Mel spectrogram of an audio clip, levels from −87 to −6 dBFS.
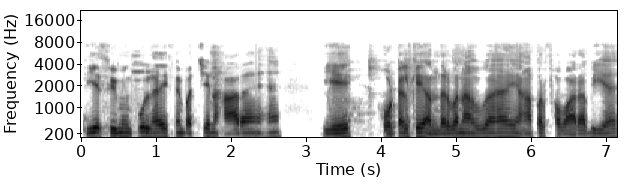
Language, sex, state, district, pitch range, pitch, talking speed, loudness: Hindi, male, Uttar Pradesh, Gorakhpur, 110-120 Hz, 115 Hz, 175 wpm, -16 LUFS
